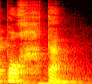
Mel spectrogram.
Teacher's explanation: no centro-oeste, aqui a gente tem esse R gutural, né? Porta.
